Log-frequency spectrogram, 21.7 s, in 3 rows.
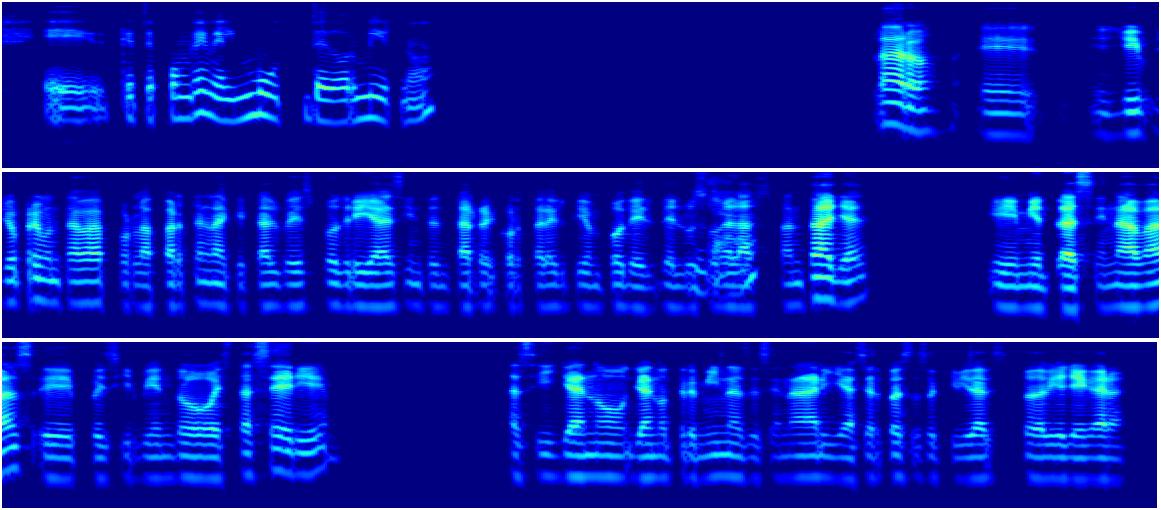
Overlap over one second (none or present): none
